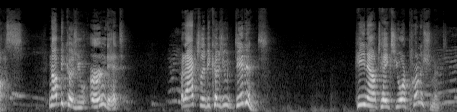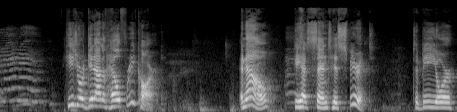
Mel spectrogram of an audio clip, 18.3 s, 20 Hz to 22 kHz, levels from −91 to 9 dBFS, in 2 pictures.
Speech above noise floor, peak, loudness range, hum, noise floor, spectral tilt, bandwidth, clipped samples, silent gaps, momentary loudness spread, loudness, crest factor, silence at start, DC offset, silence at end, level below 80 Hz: 42 dB; 0 dBFS; 4 LU; none; -57 dBFS; -4.5 dB/octave; 16 kHz; under 0.1%; none; 22 LU; -15 LUFS; 18 dB; 0 s; under 0.1%; 0.05 s; -60 dBFS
